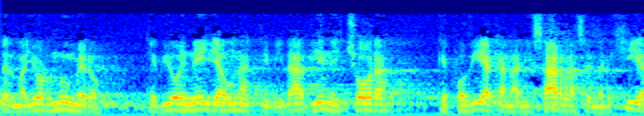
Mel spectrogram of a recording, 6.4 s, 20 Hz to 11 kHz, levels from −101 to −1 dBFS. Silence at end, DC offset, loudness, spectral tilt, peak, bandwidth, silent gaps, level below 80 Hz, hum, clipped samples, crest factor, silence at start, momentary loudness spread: 0 s; under 0.1%; -37 LUFS; -4 dB/octave; -14 dBFS; 7.6 kHz; none; -66 dBFS; none; under 0.1%; 22 dB; 0 s; 11 LU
